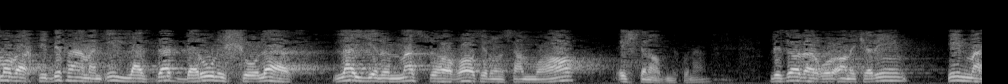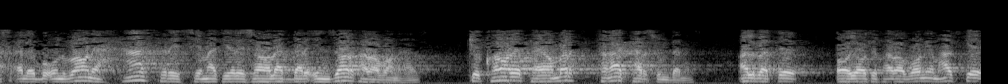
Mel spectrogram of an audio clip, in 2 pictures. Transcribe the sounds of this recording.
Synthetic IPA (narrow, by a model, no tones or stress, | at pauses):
amːɑːvæqt̪ʰiːbe̞fæhmænd̪ʔinlæzːæt̪̚d̪æɾuːneʃolæslæjːenonmæsːohɒːɣɒːt̪ʰelonsæmːohɒːe̞t͡ʃt̪enɑ̰ːbmiːkʰonæ̰nd̪ | lezɒːd̪æɾɣoɾʔɑːnekʰæɾiːm | inmæsʔælebeʔonvɑːnehæsɾesemæt̪ʰeɾesɑːlæt̪̚d̪æɾenzɒːɾfæɾɒːvɒːnhæ̰st̪ | kʰekʰɒːɾepʰæjɒːmbæɾfæɣæt̪ːʰæɾsund̪ænæst̪ | ʔælbæt̪ʰːeɒːjɒːt̪ʰefæɾɒːvɒːniːæmhæske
